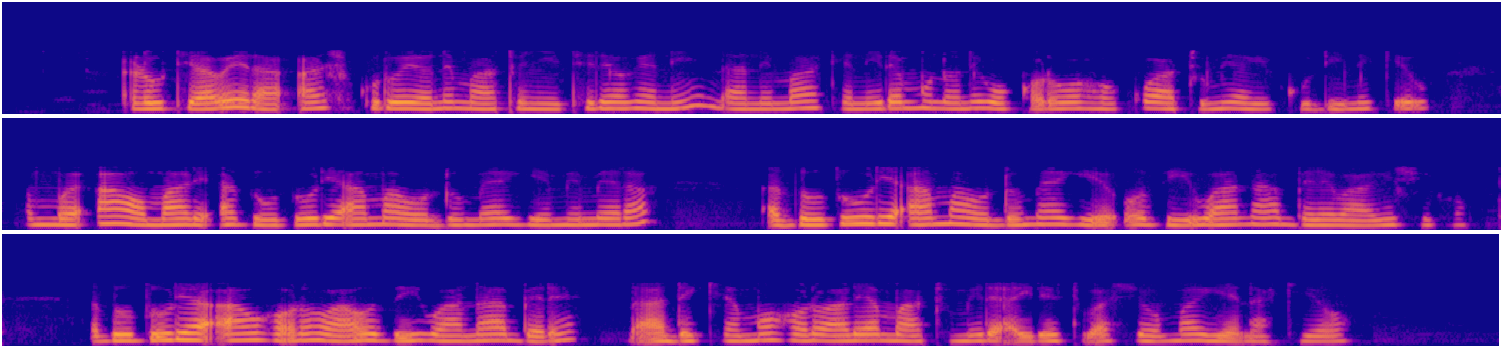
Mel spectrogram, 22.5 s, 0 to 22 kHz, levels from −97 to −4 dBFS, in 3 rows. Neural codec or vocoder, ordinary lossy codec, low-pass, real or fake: none; none; 3.6 kHz; real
